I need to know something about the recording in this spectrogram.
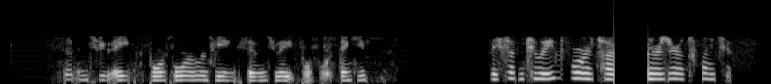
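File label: Police District Dispatch; Raleigh Police Northeast District Disp; wake p25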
